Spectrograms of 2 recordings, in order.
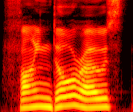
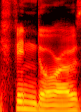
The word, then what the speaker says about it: Fyndoro: Findoros, or maybe Findoros, it's a Y.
